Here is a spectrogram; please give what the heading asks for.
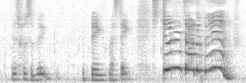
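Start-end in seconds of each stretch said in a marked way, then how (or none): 2.3-3.5 very high, loud, shrill, alarmed bellow. After Ron swipes at him, Peeves calls down the corridor, bellowed. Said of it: "Peeves bellowed".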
